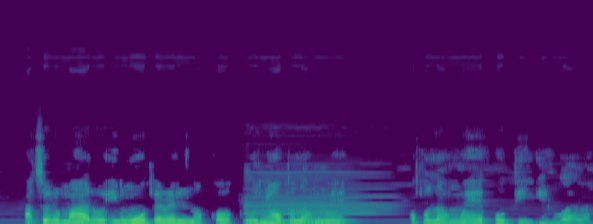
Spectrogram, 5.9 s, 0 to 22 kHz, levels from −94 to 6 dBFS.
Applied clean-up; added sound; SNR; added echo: classical method log-MMSE.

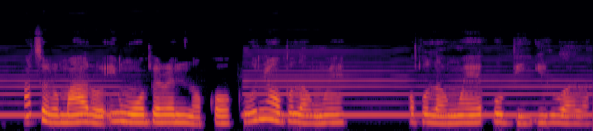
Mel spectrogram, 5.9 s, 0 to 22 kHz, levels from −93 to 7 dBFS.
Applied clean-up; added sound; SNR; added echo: none; Wind instrument, woodwind instrument; 12 dB; none.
